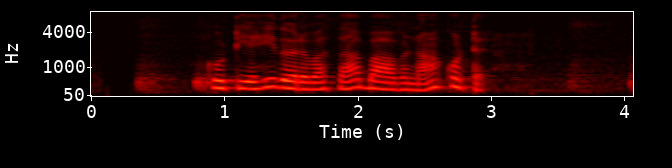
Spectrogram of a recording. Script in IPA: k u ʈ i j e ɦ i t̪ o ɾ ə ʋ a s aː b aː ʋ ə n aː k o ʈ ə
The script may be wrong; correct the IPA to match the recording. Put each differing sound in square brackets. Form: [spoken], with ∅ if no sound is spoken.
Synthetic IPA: k u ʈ i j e ɦ i [d̪] o ɾ ə ʋ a s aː b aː ʋ ə n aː k o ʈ ə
